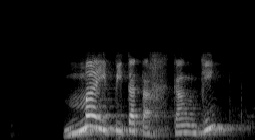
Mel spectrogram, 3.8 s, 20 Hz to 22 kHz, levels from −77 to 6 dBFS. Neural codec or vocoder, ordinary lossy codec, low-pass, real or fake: none; Opus, 16 kbps; 5.4 kHz; real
